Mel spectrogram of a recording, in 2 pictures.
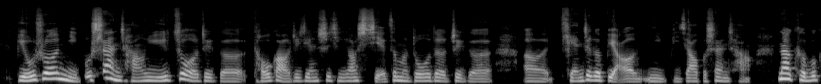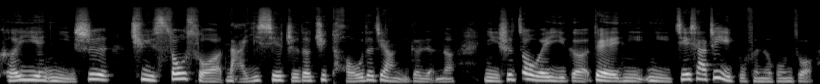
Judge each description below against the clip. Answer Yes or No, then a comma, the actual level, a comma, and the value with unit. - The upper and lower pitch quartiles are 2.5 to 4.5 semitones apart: No, average, 4.9 semitones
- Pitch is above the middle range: No, medium, 165 Hz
